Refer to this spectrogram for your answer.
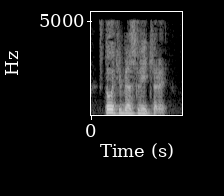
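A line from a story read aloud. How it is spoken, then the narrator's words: Surprised laugh. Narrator (Russian): Уотсон рассмеялся от удивления и неожиданности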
